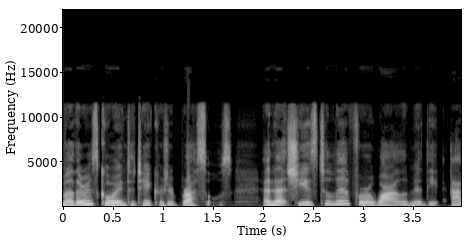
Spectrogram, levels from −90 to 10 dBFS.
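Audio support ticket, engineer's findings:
Microphone volume stepped down at 1.02 s (about 3 dB) and 2.49 s (about 2 dB). Speech and background drop together, instantly, with no fade. Likely the call client's automatic input-gain control lowering the device volume after judging the level too hot. Waveform: envelope steps to a lower plateau at each point and stays there. Spectrogram: the whole band dims uniformly across a sharp vertical boundary, noise floor included.

Microphone overload at 1.24–1.26 s. Harsh, crackly edge on the loudest syllable. Peaks hit the converter limit (0 dB over), with around 2 percent of samples in that stretch clipped, likely from mic input volume set too high. Waveform: flat-topped, squared-off peaks. Spectrogram: brief vertical smear of broadband energy reaching into the high kHz range, above the normal harmonic structure.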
